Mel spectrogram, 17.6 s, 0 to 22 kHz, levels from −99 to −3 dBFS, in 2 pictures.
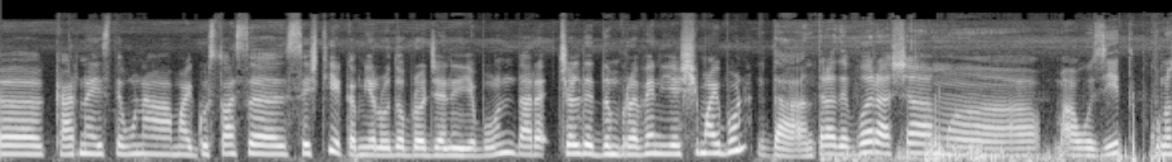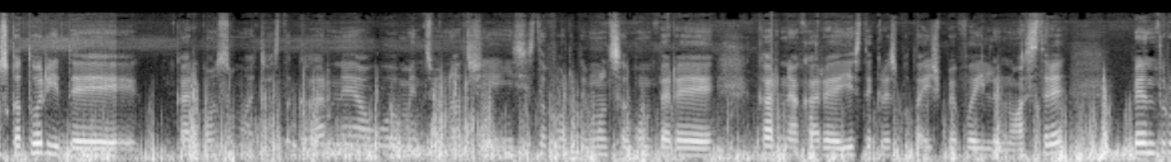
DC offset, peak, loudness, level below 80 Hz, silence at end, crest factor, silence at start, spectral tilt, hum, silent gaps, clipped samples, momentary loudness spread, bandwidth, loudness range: under 0.1%; 0 dBFS; -14 LUFS; -26 dBFS; 0 s; 12 dB; 0 s; -5.5 dB/octave; none; none; under 0.1%; 6 LU; 16 kHz; 4 LU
